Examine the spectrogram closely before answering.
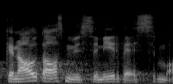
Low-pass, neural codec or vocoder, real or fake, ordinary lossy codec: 10.8 kHz; none; real; AAC, 48 kbps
